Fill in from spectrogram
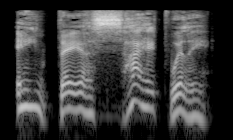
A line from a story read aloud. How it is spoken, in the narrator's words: in a strong, trembling voice she said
